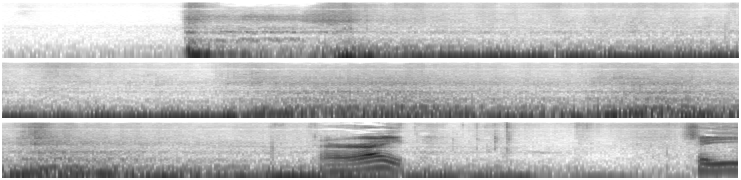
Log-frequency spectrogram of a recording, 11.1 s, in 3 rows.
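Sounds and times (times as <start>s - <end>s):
car engine idling: 0.9s - 11.0s.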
